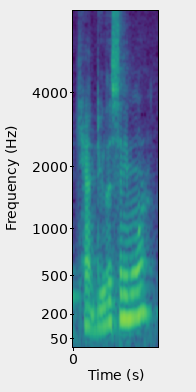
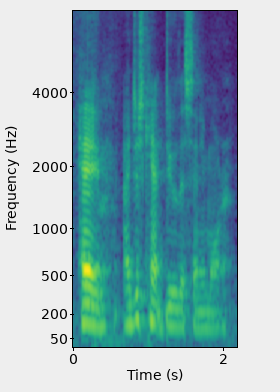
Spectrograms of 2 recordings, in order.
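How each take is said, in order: First: Anymore rising at the end, softly, as a question; mirroring question. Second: Said in the usual way. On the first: Shown as a demonstration. Leader mirroring a frustrated member, softly with a questioning rise. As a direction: echo "Can't do this anymore?" back softly with a rising tune on anymore. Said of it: "And you say". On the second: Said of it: "maybe say something like".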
